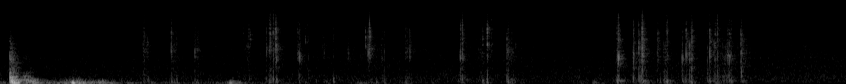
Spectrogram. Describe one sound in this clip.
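Small objects tap and click close to a microphone.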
